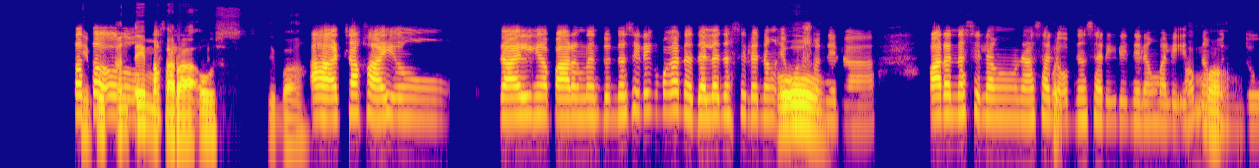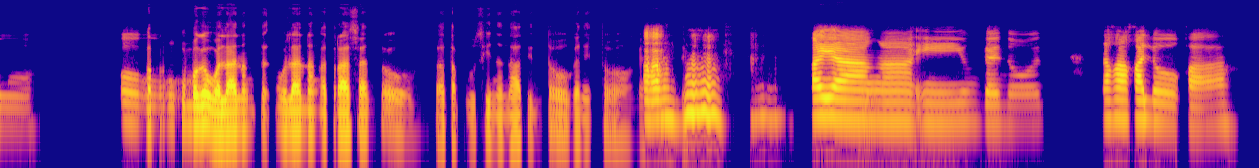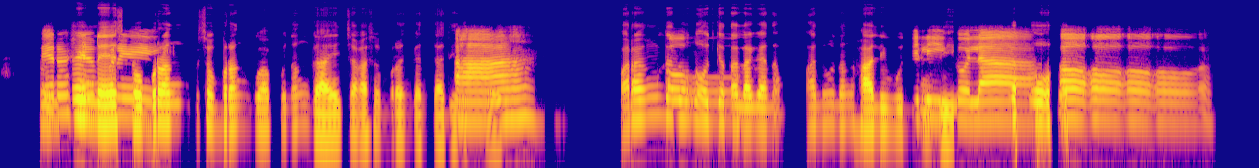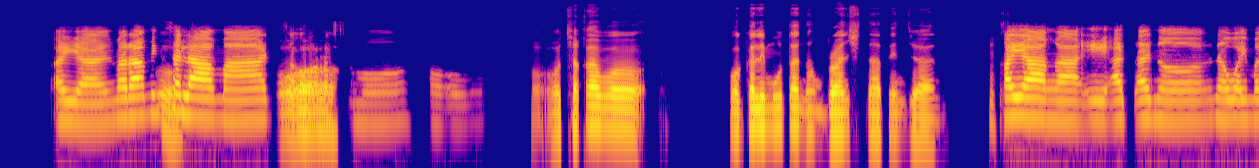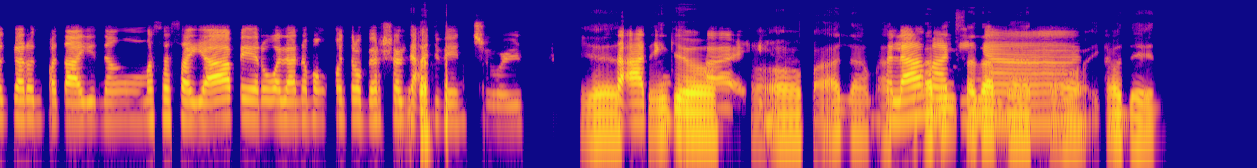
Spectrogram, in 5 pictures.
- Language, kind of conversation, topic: Filipino, unstructured, Ano ang pinakanakagugulat na nangyari sa iyong paglalakbay?
- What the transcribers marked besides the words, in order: laughing while speaking: "Tama"; other background noise; laughing while speaking: "Oo"; chuckle; laugh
